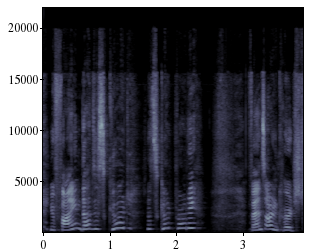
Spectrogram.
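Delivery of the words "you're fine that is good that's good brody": cooing. Real, not acted. Cooing at a viewer.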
